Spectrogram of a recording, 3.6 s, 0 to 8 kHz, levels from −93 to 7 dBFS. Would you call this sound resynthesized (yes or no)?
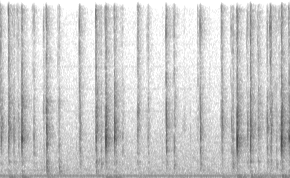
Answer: no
